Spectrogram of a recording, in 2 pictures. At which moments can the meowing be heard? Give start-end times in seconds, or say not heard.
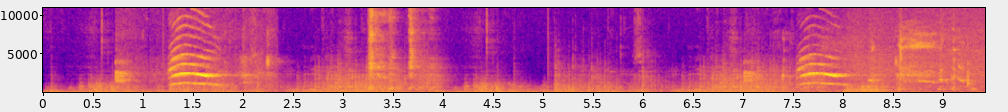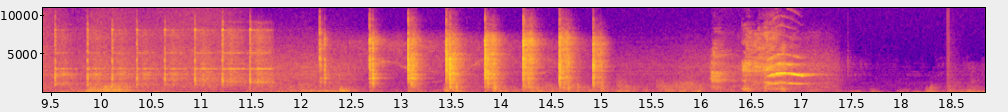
0.7-2.3, 7.0-8.3, 16.1-17.1.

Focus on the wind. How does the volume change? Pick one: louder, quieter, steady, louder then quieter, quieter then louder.
quieter.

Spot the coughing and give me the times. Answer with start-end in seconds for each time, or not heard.
3.2-4.0, 7.3-9.3, 16.1-16.9.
